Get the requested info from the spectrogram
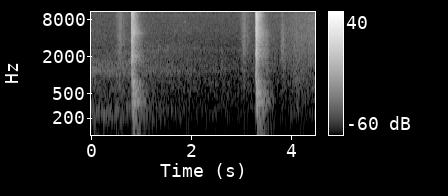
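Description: Two steel-tip darts thud into a bristle dartboard, one under a second in and the next about two and a half seconds later, each hit sharp and short.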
